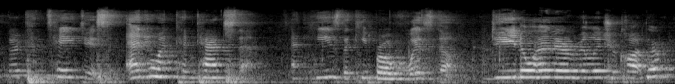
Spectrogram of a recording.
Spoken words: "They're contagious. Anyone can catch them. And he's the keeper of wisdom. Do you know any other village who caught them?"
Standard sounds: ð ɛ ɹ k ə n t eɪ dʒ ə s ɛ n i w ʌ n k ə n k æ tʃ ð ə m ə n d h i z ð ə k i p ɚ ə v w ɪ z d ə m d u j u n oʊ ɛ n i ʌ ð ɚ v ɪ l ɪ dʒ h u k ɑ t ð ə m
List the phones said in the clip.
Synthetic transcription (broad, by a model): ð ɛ ɹ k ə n t eɪ dʒ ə s ɛ n i w ʌ n k ə n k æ tʃ ð ə m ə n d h i z ð ə k i p ɚ ə v w ɪ z d ə m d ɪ j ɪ n oʊ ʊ i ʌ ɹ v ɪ l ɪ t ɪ k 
